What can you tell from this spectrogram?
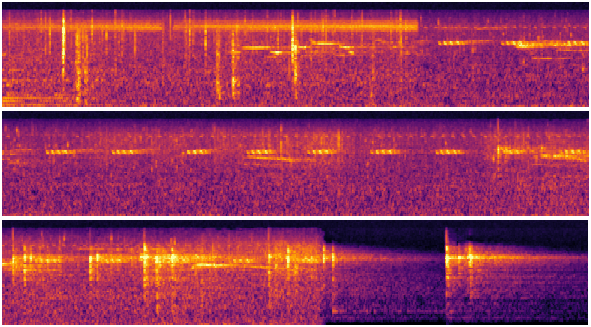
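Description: Faint forest ambience: a soft hiss with a small high chirp repeated evenly about three times a second for several seconds, after music fades out at the start. Near the end it drops almost to silence, with a single short click.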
